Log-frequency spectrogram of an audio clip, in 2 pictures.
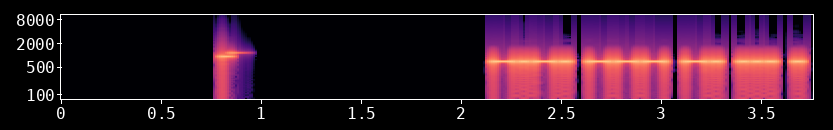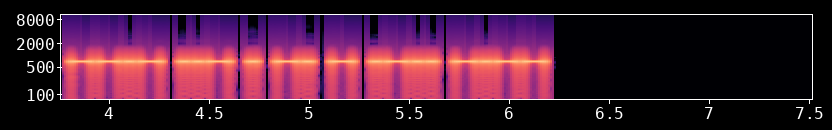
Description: Morse code, heard as a keyed tone, about 34 wpm, 700 Hz. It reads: CONSEQUENTLY
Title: LY Suffix - Top 100 Words with Base Words 35wpm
